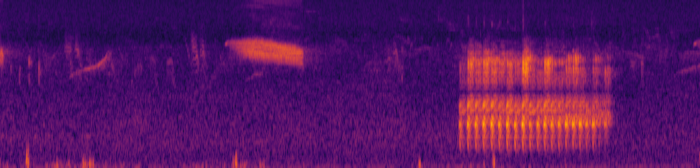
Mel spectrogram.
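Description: Eurasian three-toed woodpecker: a brief high, buzzy note, then a fast even rattle lasting about a second and a half, over quiet woodland background.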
